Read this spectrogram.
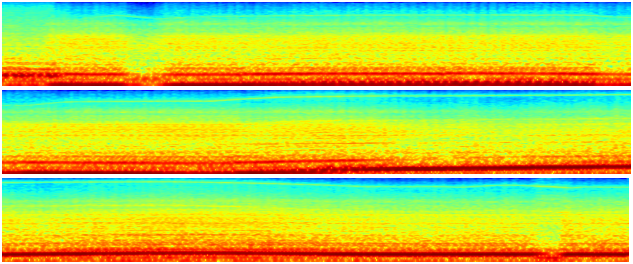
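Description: A turbo whines high above the engine.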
